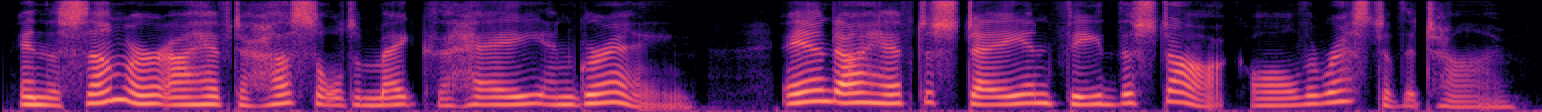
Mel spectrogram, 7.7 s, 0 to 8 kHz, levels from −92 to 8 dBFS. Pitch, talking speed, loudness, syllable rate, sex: 210 Hz, 220 wpm, -18 LUFS, 4.3 syllables/s, female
